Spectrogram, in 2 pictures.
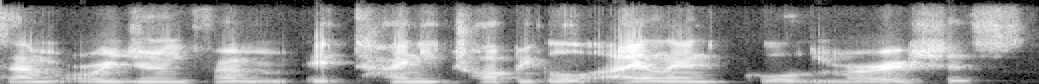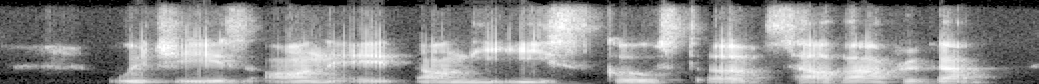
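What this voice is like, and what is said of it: English with French intonations. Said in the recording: “this little accent of mine that you'll hear throughout this podcast is because I was raised in France ... you can hear some French intonations in my accent”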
